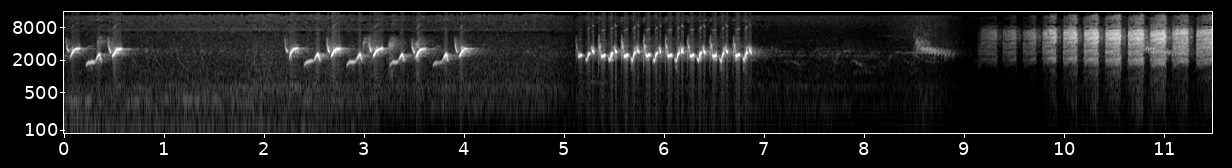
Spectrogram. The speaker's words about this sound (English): I think the award for the loudest bird relative to body size should go to the wren, that small brown denizen of our backyards whose piercing voice can be heard bright and clear. That such a big sound can come from such a little bird is truly amazing.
